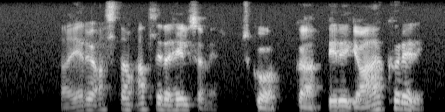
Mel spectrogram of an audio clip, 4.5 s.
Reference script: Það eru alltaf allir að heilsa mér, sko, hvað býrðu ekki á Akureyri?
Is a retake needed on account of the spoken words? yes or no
no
